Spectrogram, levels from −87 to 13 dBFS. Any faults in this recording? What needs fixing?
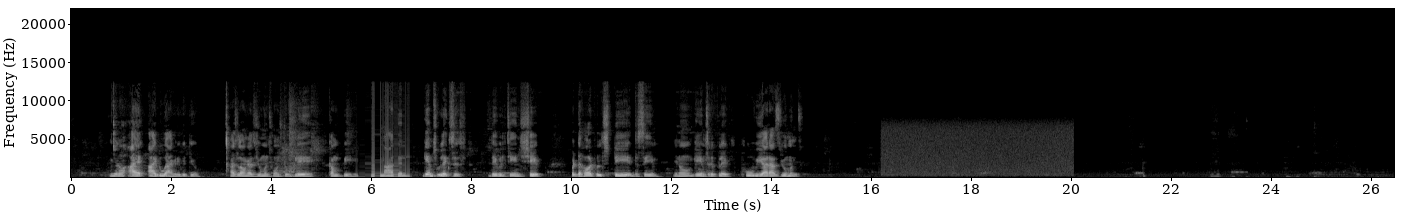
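From 5.70 to 6.94 s there's robotic sound from repeated short buffers: a stiff 134 Hz buzz, likely from audio arriving late and short buffers getting replayed.

From 16.20 to 20.05 s the input switched to a poorer device, likely mid-recording. The band narrows, the level shifts a few dB, and noise appears around 30 dB down, all without any gap.

To prevent both, give the capture path a bigger, steadier buffer and lock the input to one microphone for the whole session.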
